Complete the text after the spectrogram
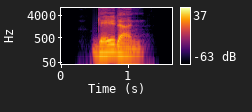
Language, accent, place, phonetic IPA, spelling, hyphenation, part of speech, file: German, Germany, Berlin, [ˈɡɛldɐn], Geldern, Gel‧dern, noun / proper noun, De-Geldern.ogg
- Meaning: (noun) dative plural of Geld; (proper noun) 1. Geldern (a town in Kleve district, North Rhine-Westphalia, Germany) 2. Guelders (short form of Herzogtum Geldern - Duchy of Guelders)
